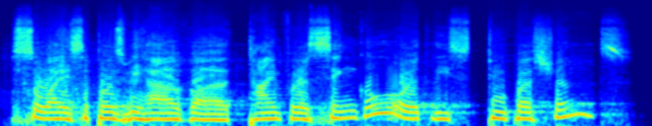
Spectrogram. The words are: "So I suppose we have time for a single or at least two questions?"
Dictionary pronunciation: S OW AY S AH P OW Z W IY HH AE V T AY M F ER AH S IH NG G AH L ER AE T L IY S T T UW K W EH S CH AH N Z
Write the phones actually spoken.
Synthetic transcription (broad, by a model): S OW AY S AH P OW Z W IY HH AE V T AY M F ER AH S IH NG G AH L ER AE T L IY S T T UW K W EH S CH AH N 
